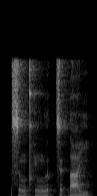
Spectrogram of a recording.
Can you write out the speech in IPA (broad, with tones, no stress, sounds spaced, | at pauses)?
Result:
s ʊ˧ ŋ pʰ ɪ˧ ŋ l ʊ˥ k̚ s ɵ˧ t̚ aː˧ j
